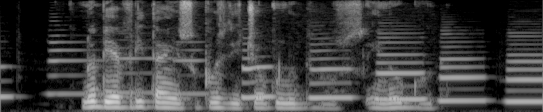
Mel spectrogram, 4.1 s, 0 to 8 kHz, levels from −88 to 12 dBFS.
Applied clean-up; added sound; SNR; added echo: none; Wind instrument, woodwind instrument; 6 dB; none.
